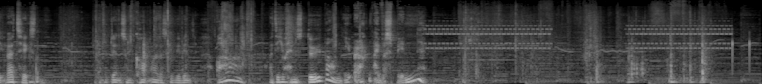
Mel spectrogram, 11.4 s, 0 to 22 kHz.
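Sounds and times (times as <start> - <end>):
speech: 0.0 - 0.8, 1.6 - 7.2
telephone ringing with a bright electronic tone: 6.3 - 11.3.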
